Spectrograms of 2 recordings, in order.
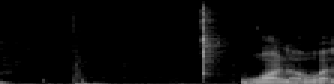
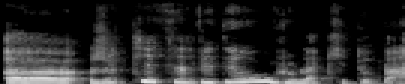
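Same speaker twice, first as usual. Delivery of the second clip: louder voice of a wavering viewer; imagined viewer; 3 semitones higher, 9 dB louder than usual. Acted. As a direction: lightly act out a viewer hesitating loudly. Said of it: "Vous êtes en mode".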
